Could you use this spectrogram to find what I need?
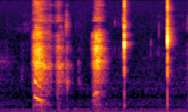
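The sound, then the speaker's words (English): Two sharp, bright finger snaps, each a single crisp click, come near the end, after two louder breathy puffs of air earlier on. The snaps stand alone with no talking over them. “That's my version of snapping.”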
